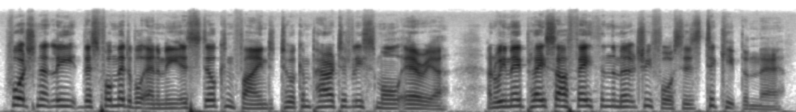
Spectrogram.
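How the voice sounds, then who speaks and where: A stately defence minister gives a grave national address in a radio drama, as a man acts him out. His voice is high, bright and very smooth. He speaks in measured, solemn oratory, close to the mic in a dry, dead space. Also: lively intonation, no room sound. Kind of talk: formal radio-play speech.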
